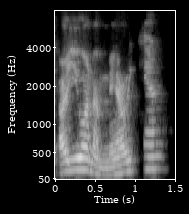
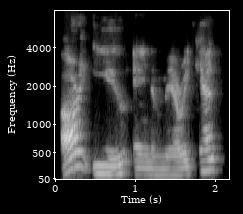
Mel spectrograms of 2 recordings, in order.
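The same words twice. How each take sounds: First: Said in the usual way. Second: "Are you an American?" drawn out word by word; slow model reading. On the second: Shown as a demonstration. English teacher repeats the question for students, slow model reading.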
